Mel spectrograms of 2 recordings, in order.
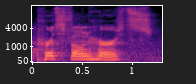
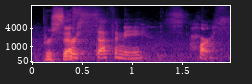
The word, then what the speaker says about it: Persephone's Hearth: And then Persephone Hearths. How do you say that one? Persephone's Hearth. Persephone's Hearth. Yeah, we've said that wrong.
